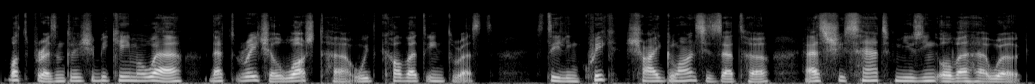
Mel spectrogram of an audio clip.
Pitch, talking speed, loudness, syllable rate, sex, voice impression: 155 Hz, 145 wpm, -18 LUFS, 4.4 syllables/s, male, masculine, adult-like, slightly middle-aged, slightly thick, relaxed, slightly weak, slightly dark, slightly hard, slightly muffled, slightly halting, slightly cool, intellectual, very sincere, very calm, friendly, unique, elegant, slightly sweet, very kind, very modest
